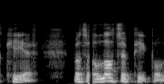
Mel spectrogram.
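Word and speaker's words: Kyiv: Well, yeah, Kiev is the Russian and Kiev is the Ukrainian pronunciation.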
